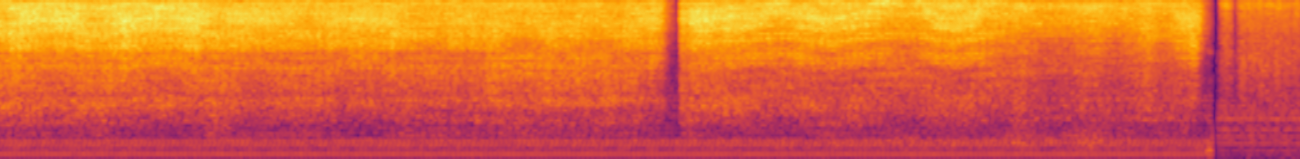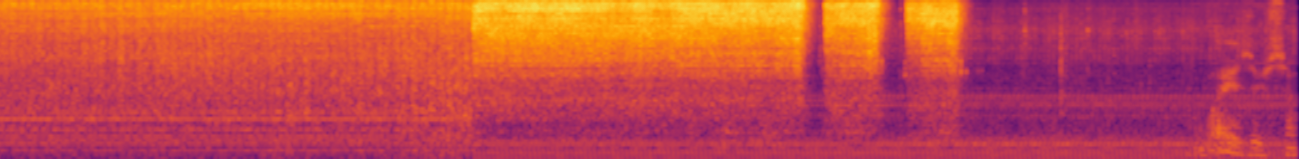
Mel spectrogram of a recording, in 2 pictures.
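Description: An airbrush back-flushes paint into its bottle, with loud close hissing bursts broken by sharp stops, a quieter bubbling gurgle stretch in the middle, then more short hissing spurts.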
